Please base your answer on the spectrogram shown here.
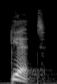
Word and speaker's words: catch: শব্দের শেষে যদি টিসিএইচ দেখতে পাই আমি একসঙ্গে চো বসিয়ে দেব। যেমন এক্সাম্পল দেখো, ক্যাচ। এবার এখানে দেখো শব্দের শেষে কি আছে? টিসিএইচ। এখানে টি এর জন্য চো হবে, টো কিন্তু হবে না, কারণ এক্ষুনি নিয়মে বলে আসলাম টিসিএইচ থাকলে চো বসাবো। টি এর জন্য চো এবং সিএইচ সাইলেন্ট।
